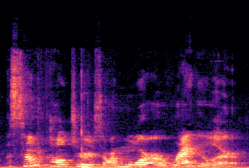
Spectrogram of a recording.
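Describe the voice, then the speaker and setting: An animated woman, an actor and singer, giving a prepared speech to a club audience in a meeting room. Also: fairly high pitch, a little fast. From United States. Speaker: public speaker, actor and singer. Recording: echoey room, mic far off, faint noise.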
